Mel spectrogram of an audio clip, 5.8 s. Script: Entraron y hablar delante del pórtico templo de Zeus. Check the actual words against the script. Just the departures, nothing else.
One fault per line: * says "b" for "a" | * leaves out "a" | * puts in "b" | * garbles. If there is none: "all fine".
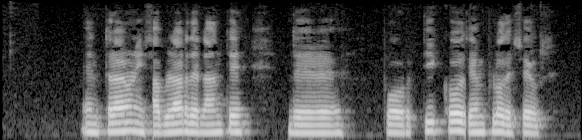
all fine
